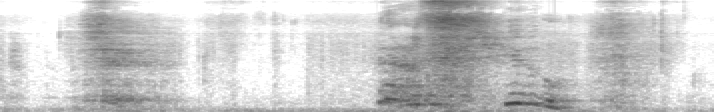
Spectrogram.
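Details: Morning allergic sneezing with pollen in full force: two forceful full-body sneezes with sharp intakes before them and breathy sounds afterward.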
